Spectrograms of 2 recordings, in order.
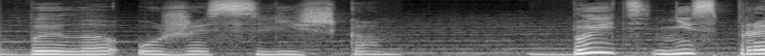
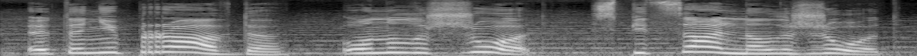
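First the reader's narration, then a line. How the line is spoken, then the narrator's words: Furious shouting. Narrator (Russian): сверкая глазами, закричал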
